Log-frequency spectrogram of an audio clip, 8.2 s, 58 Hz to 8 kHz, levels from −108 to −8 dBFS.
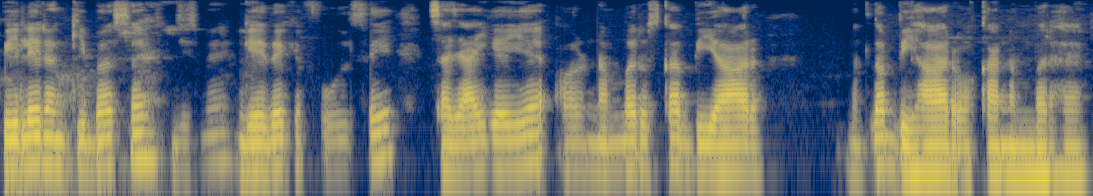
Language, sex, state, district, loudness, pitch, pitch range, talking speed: Hindi, male, Bihar, Gopalganj, -26 LUFS, 115 Hz, 105-120 Hz, 185 wpm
